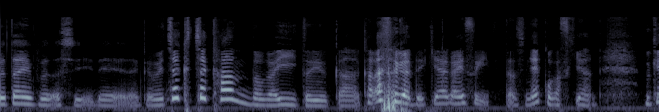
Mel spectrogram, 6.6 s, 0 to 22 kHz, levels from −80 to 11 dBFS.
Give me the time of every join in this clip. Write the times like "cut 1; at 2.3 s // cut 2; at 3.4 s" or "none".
none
